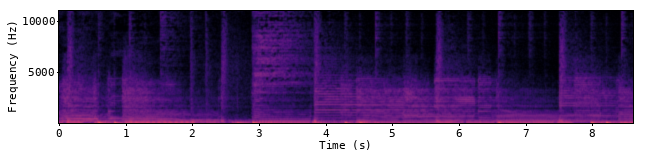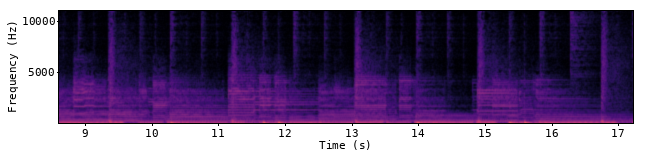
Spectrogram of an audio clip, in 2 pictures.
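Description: Instrumental break in a rock song: electric guitar playing sustained notes over a steady bass line, punctuated by sharp, regular beats.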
